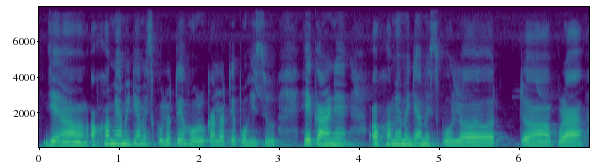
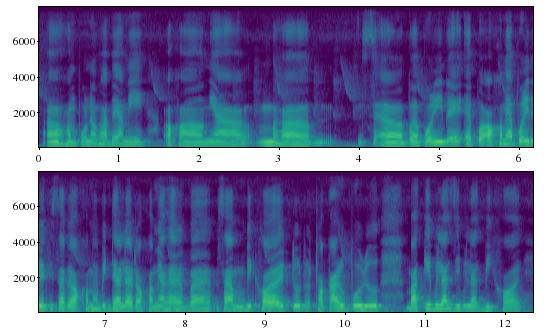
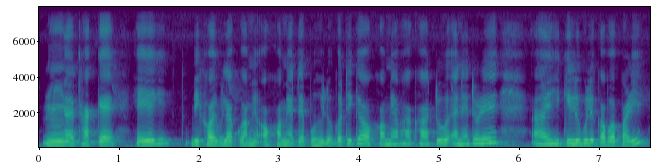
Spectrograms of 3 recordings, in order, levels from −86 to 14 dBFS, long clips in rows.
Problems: none marked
